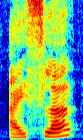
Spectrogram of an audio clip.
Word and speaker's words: Eistla: Their names are Angaya A N G E Y J A T L A Isla E I S T L A Area Argafa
